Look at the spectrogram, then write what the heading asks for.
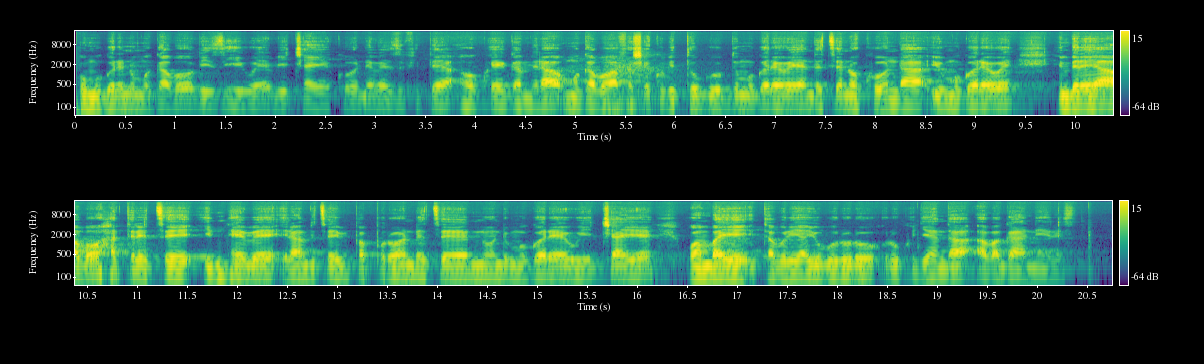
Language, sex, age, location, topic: Kinyarwanda, male, 25-35, Nyagatare, health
